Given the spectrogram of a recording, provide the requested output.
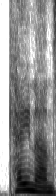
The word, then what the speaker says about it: Canaan: The English term Canaan, pronounced Canaan since c. AD 1500, due to the great vowel shift, comes from the Hebrew, Knn.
